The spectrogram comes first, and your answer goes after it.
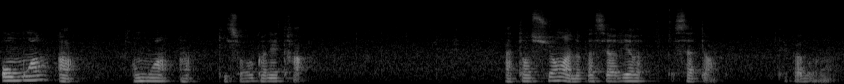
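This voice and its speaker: A woman whose native language is not French records an unscripted personal vlog, speaking in halting fragments that often trail off. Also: deep voice, steady tone, fairly bright tone, slight background noise, rough recording. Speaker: video blogger.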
